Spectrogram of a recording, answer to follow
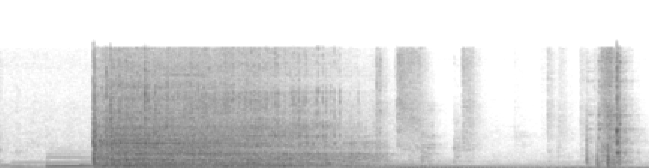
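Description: Small electric food processor running, its blade chopping shallots, garlic and candlenuts into a paste. It starts with a loud whir about half a second in and fades away over the next two seconds.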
